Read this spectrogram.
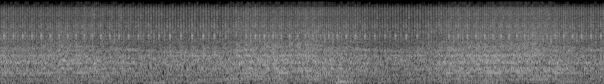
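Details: Skoda Fabia cold morning idle: fast, light valve-train ticking at about four per second; all hydraulic lifters replaced by the dealer over three visits without change; cause unconfirmed.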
